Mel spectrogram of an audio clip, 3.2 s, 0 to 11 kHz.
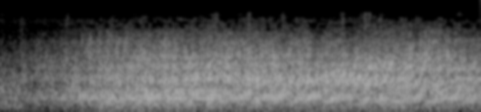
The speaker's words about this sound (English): Meanwhile, a ground crew would attach a 150-foot-long nylon strap hanging down from the aircraft to notches cut in one of the felled trees. The helicopter would then go up.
